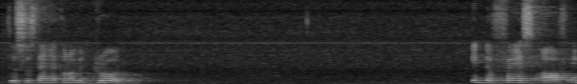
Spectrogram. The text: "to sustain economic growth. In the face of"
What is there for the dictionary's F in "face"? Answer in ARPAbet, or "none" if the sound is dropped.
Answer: F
